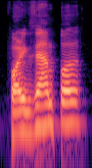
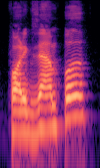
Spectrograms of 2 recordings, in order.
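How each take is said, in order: Both takes have the same delivery.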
